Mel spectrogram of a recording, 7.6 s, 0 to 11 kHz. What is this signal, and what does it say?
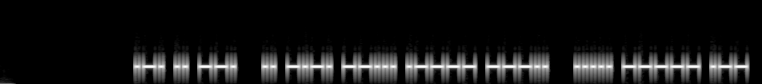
Morse code, heard as a keyed tone, about 30 wpm, 700 Hz. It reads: RIG IC718 50W
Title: Practice QSO - Exchange 2 - Info - 30wpm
